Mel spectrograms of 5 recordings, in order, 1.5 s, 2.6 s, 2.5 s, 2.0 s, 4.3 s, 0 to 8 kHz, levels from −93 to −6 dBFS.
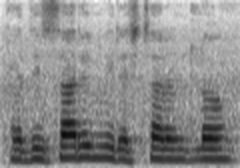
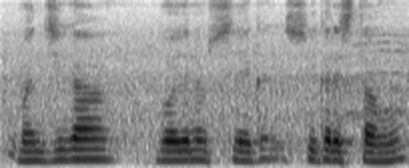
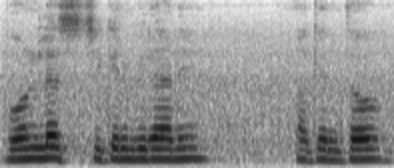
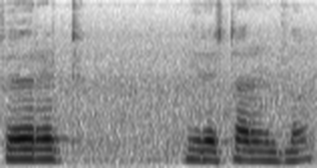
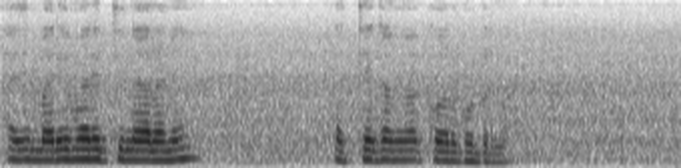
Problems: constant background noise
